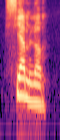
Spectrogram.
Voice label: "Juillet" Ewe

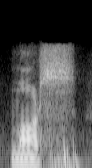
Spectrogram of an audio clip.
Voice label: "Mars" Farsi

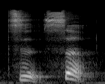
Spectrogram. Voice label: Mauve Mandarin

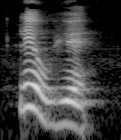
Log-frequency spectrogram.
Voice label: "Juin" Mandarin

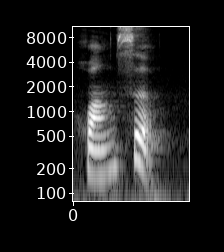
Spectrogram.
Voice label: Jaune Mandarin

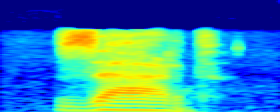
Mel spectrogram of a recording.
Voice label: Jaune Farsi

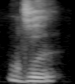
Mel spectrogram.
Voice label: Rouge Ewe

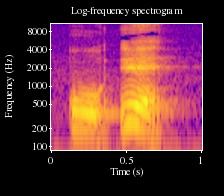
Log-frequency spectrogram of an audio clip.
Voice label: "Mai" Mandarin

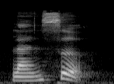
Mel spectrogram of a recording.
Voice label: "Bleu" Mandarin

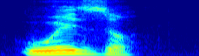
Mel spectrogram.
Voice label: "Bienvenue" Ewe

